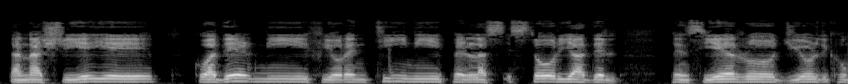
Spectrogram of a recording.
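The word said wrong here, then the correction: giuridico: مدرنو، بله، جوریدیکو مدرنو، امیدوارم که تلفظ ایتالیایی من خیلی خطا نبوده باشه.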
